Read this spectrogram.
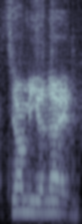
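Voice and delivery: interrogation bark. Acted. Officer grilling the caged prisoner, loud and demanding. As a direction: lean in hard and demand the name.

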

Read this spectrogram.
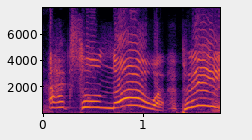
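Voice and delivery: high, loud, drawn-out wail; desperate pleading. Real, not acted. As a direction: cry out, begging them to stop. Begging Axel to stop.

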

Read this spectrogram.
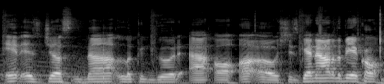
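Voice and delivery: ordinary delivery

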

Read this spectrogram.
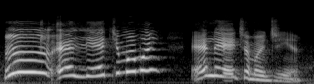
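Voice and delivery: put-on high, slow humming baby; a toddler slurping her milk; baby sucking the bottle. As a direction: hum happily while drinking milk. Baby feeding sounds.

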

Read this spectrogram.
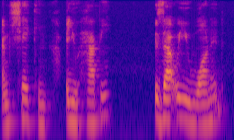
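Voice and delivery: high, loud, agitated demands; frightened outburst. Acted. Babysitter asking the caller if he is happy, frightened and angry. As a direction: build to a loud, upset challenge.

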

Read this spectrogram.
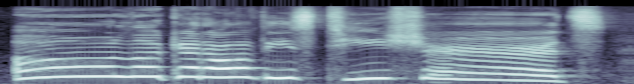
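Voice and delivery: sharp high gasp, then a cry of delight; excited gasp. Real, not acted. Showing viewers the t-shirts, high excited gasp. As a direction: gasp like finding treasure.

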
